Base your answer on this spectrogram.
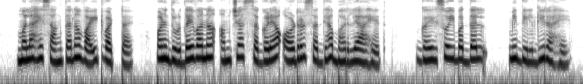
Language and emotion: Marathi, sad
